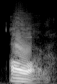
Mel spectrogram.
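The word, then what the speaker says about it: hour: এভাবে এইচ ইউ আর আওয়ার, অর্থাৎ কি এইচ উচ্চারণ হবে না, ও ইউ আর আওয়ার উচ্চারিত হবে।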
